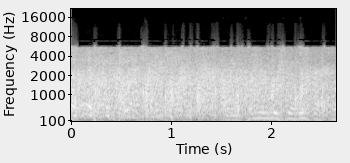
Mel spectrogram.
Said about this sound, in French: C'est notre ami … que nous allons applaudir tout de suite d'abord. Hein, applaudir.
